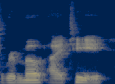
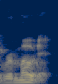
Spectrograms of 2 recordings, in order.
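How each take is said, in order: First: IT is spelled out as two letters. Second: It is said as the single word it. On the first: "you can talk about it as remote I T" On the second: "we actually say remote it"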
